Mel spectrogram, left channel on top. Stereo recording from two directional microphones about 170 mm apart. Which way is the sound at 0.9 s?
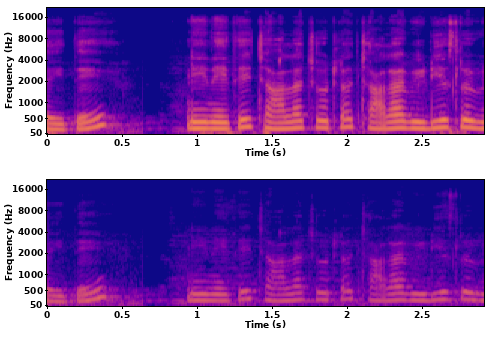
50° left (ahead or behind).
